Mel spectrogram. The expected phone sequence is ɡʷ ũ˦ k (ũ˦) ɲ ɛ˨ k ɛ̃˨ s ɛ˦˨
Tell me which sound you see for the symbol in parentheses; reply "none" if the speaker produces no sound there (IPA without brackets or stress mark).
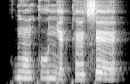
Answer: u˦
